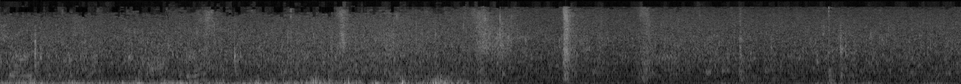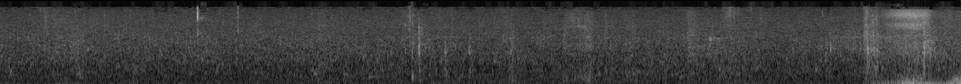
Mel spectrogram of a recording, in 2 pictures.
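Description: Wind gusts rumble outdoors in Placerita Canyon, buffeting strongly at the start and again at the end, with a quieter stretch in between that holds faint scattered rustles and taps.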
